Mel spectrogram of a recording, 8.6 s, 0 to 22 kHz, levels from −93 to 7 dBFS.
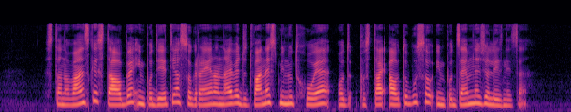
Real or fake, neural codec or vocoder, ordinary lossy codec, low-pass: real; none; none; 9.9 kHz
